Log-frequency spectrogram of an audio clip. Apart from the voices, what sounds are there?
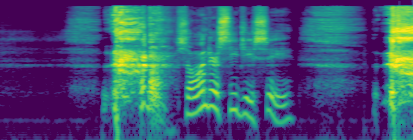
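coughing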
